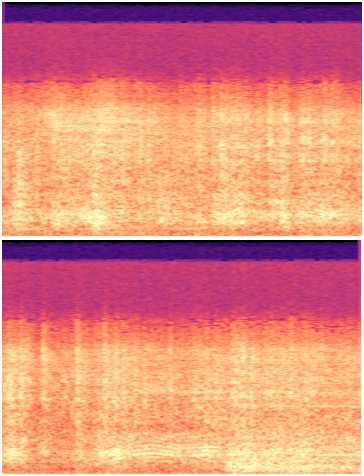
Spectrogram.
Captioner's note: motorcycles engines revving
